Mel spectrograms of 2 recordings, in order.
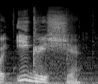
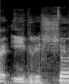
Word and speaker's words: игрище: Есть слово «игрище» угу. – с э, буквы «е» на конце и с ударением на первом слоге.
